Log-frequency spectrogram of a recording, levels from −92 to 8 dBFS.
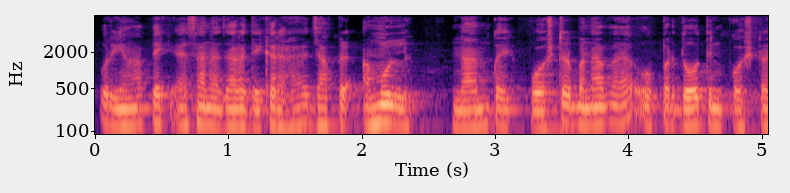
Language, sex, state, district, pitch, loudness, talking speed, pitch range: Hindi, male, Chhattisgarh, Raipur, 120 Hz, -18 LUFS, 285 wpm, 115-125 Hz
